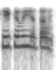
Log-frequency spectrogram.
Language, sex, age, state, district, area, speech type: Hindi, female, 18-30, Uttar Pradesh, Mirzapur, rural, conversation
